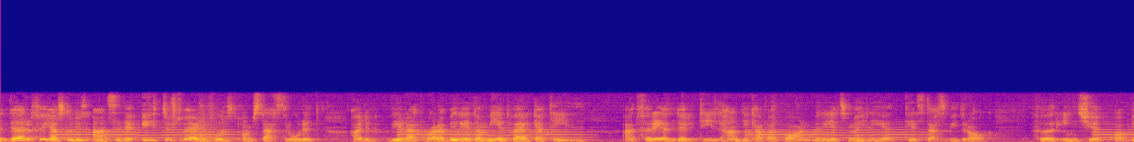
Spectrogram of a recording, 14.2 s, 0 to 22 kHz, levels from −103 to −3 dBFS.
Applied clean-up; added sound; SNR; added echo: none; Trumpet; 11 dB; reverberation time 0.3 s.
